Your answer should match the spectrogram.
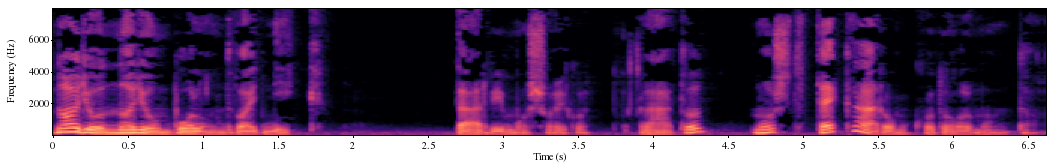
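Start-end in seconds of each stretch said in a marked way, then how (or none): none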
